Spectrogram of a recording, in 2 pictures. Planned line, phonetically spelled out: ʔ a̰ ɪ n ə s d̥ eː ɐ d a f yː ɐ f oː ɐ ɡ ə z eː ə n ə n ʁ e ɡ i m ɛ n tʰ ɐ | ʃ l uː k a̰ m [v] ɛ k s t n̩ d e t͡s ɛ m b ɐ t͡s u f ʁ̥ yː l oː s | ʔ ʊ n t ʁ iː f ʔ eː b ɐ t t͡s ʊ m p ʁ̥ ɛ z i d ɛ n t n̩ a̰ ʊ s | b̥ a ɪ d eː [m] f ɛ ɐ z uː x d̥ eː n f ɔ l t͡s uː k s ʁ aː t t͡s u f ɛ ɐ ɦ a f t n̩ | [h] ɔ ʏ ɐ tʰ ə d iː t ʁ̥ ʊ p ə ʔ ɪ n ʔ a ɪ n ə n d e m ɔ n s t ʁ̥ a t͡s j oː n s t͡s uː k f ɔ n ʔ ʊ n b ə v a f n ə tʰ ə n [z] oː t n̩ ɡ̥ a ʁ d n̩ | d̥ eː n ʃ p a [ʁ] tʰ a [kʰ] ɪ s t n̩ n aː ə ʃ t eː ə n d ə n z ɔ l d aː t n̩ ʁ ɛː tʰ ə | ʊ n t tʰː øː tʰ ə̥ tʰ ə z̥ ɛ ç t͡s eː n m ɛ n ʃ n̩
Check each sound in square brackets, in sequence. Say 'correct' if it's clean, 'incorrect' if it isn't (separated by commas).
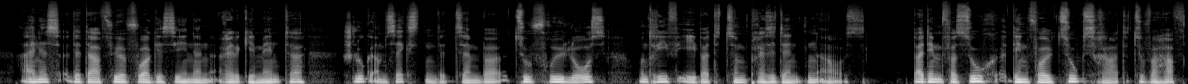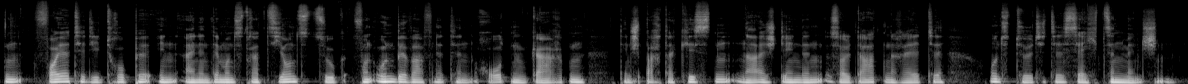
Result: incorrect, correct, incorrect, incorrect, correct, correct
